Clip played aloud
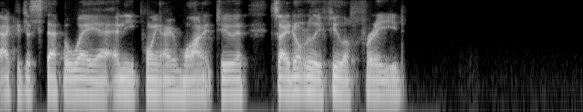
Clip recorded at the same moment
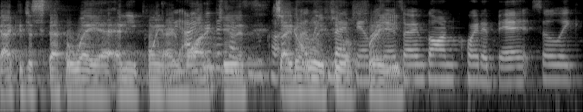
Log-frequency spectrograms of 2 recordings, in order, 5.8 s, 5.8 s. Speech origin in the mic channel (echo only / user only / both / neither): both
